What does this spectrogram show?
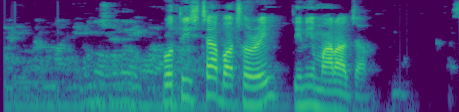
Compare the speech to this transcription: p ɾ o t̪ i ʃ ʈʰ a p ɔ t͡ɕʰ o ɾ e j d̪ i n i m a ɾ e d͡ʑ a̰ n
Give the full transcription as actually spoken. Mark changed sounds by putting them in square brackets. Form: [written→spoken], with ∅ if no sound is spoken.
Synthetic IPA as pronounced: p ɾ o t̪ i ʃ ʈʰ a [p→b] ɔ t͡ɕʰ o ɾ e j [d̪→t̪] i n i m a ɾ [e→a] d͡ʑ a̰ n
